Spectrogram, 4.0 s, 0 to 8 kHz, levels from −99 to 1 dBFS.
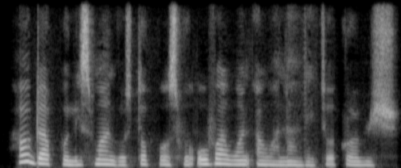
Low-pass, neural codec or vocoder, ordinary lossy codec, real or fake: none; codec, 16 kHz, 0.8 kbps, ZipCodec; none; fake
